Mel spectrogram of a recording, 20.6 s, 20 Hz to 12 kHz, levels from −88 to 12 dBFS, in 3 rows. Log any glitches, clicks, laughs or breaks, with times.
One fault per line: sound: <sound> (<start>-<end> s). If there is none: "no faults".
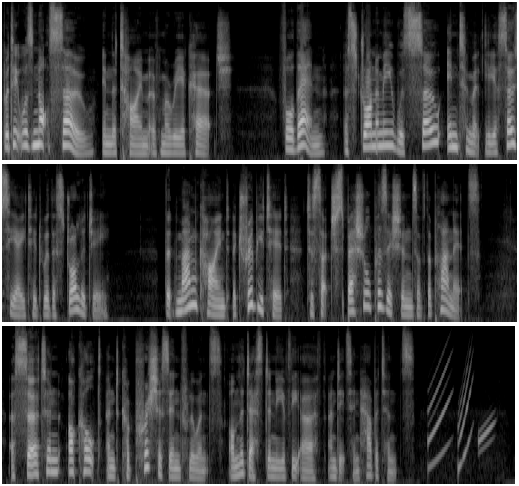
sound: chirp (19.4-20.3 s)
